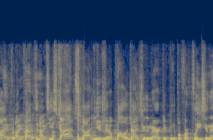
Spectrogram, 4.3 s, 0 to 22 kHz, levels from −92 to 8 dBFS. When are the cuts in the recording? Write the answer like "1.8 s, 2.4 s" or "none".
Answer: 1.5 s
